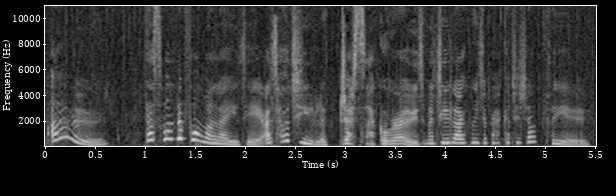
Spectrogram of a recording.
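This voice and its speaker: Woman acting high-voiced, eager shop girl. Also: huge pitch swings, a little fast, poor audio. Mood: eager, polite. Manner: polite, eager to please. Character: eager, deferential young shop girl, chirpy and earnest. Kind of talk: historical audio roleplay.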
